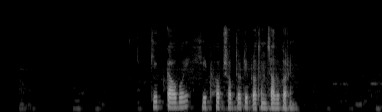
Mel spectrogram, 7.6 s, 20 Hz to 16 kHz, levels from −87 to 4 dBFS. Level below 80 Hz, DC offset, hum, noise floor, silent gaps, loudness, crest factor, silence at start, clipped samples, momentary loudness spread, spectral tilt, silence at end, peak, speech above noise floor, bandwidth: -78 dBFS; under 0.1%; none; under -90 dBFS; none; -39 LUFS; 24 dB; 3 s; under 0.1%; 11 LU; -6 dB/octave; 1.7 s; -18 dBFS; over 52 dB; 7.6 kHz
